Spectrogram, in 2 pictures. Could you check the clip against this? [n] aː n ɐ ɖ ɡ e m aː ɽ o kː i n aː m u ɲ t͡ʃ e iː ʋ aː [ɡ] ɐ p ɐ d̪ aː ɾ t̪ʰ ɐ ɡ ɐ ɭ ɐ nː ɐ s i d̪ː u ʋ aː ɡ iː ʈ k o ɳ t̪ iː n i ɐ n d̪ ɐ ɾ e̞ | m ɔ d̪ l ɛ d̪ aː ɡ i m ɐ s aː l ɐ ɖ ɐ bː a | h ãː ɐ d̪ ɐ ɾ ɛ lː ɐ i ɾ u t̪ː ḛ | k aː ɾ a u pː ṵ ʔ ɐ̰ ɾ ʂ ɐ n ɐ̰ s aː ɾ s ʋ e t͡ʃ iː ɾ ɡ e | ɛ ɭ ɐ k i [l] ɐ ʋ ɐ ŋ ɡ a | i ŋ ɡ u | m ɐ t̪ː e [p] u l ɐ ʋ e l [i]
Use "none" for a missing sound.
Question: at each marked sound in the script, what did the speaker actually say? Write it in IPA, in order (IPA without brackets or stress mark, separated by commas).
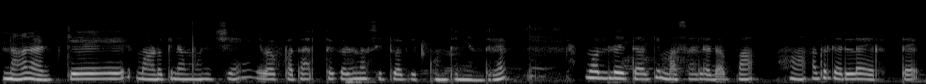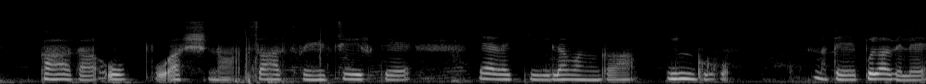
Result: n, ɡ, l, p, e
